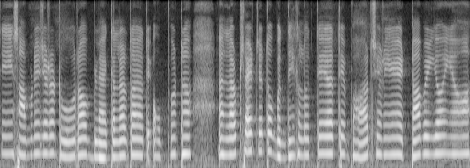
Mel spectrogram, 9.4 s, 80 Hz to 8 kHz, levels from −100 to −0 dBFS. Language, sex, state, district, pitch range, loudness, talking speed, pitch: Punjabi, female, Punjab, Kapurthala, 235-265 Hz, -15 LUFS, 170 wpm, 250 Hz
